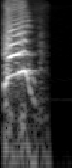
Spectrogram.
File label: ow female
